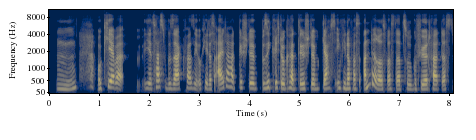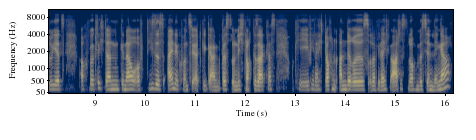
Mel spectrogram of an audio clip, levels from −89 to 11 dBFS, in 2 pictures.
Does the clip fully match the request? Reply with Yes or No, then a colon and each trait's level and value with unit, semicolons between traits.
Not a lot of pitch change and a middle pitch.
No: average, 3.1 semitones; medium, 175 Hz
